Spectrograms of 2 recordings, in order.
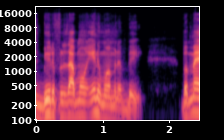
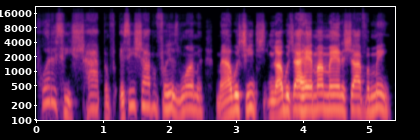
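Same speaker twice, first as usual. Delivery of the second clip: higher-pitched, hushed imitation of curious women; wondering women shoppers; 6 semitones higher, 4 dB quieter than usual. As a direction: imitate women murmuring wistfully among themselves, pitched up. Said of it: "some of 'em looking at like".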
